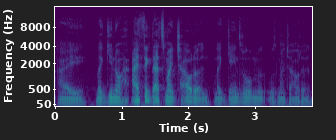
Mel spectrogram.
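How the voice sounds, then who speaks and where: A young American man with a low, fairly quick voice co-hosts a podcast. He chats loosely, cracking jokes, swearing, and using lots of fillers.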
